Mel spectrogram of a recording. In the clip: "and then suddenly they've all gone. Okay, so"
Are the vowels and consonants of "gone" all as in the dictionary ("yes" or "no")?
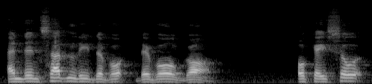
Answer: yes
